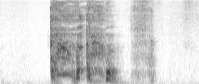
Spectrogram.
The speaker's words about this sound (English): So, my bad for coughing. I told y'all I'm sick as fuck.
